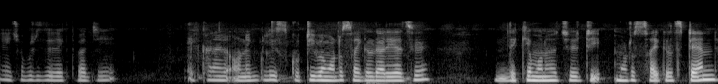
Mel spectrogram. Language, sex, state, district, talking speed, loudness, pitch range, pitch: Bengali, female, West Bengal, Purulia, 150 wpm, -20 LUFS, 185-200 Hz, 190 Hz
